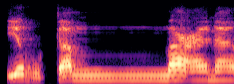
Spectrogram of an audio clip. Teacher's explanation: di riwayat kita itu dengan idgham, yaitu memasukkan ba ke mim dengan sempurna.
